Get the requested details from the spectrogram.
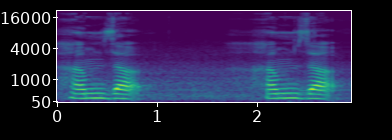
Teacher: இந்த எழுத்து கீழ் தொண்டையிலிருந்து வெளியாகணும்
